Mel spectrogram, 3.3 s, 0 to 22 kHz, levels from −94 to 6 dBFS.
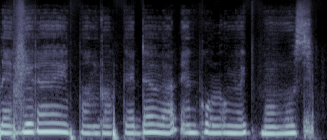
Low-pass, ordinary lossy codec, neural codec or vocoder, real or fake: none; none; codec, 44.1 kHz, 1.7 kbps, Pupu-Codec; fake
